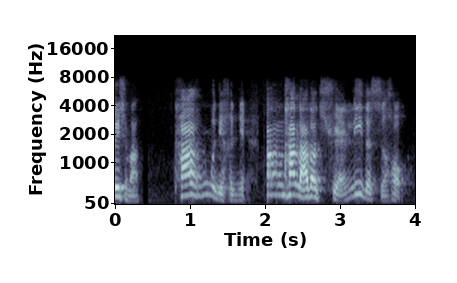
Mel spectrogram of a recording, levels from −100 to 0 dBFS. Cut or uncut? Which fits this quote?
cut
